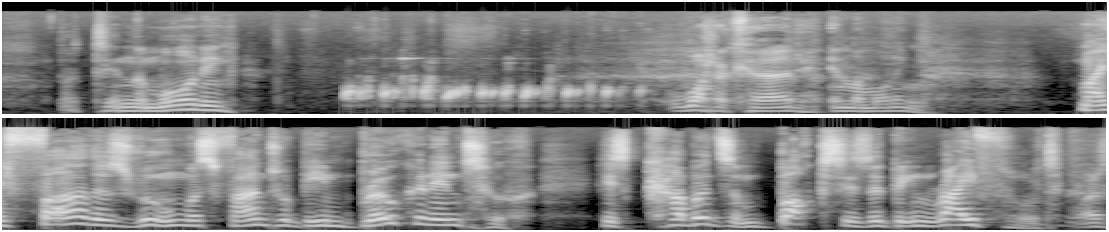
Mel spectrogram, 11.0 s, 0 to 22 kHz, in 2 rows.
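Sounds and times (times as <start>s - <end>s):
liquid bubbling: 1.7s - 3.4s.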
